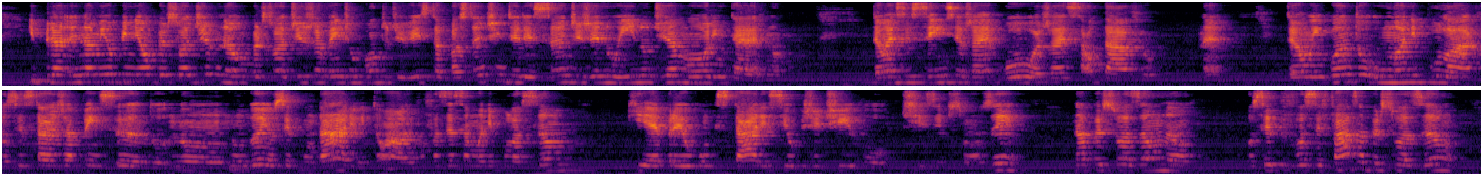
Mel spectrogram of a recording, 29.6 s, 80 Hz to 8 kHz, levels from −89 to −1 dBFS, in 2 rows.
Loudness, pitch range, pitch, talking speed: -30 LUFS, 180-220 Hz, 205 Hz, 140 wpm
